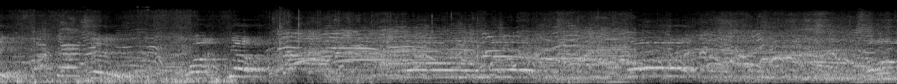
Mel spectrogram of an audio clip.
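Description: A large crowd outdoors cheers and shouts.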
